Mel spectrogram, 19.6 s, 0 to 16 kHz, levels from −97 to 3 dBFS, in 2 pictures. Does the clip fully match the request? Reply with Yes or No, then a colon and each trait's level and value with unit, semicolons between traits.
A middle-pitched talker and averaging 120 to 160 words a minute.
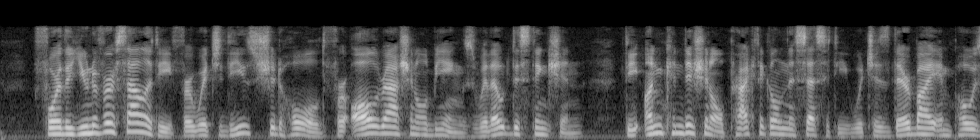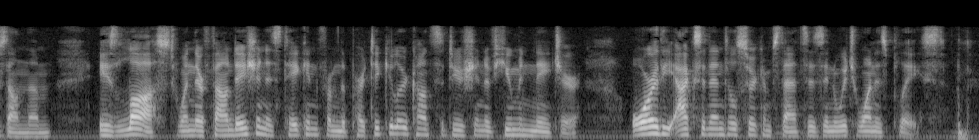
Yes: medium, 145 Hz; average, 145 wpm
